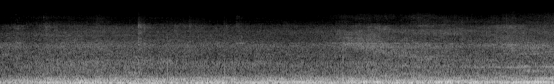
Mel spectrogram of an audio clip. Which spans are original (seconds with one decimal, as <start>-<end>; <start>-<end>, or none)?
0.0-0.9; 2.4-5.5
